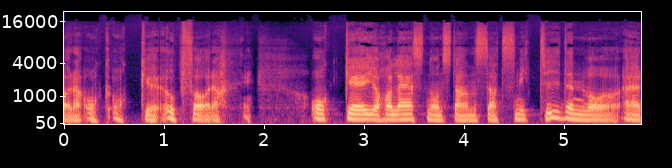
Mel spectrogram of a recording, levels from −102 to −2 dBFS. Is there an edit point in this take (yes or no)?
no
